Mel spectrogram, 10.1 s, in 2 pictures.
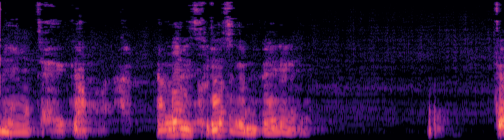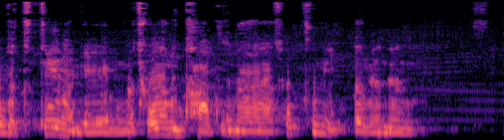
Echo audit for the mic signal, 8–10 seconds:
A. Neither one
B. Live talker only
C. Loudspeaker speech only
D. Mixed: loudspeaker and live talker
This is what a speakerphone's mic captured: C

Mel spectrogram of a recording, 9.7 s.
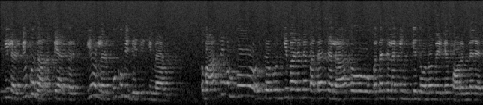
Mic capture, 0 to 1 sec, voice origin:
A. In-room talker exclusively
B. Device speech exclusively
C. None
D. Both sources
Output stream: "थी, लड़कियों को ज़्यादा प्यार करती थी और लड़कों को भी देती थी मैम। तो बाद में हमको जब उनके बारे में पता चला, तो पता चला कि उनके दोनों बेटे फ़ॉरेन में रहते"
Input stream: B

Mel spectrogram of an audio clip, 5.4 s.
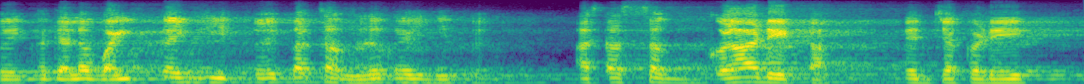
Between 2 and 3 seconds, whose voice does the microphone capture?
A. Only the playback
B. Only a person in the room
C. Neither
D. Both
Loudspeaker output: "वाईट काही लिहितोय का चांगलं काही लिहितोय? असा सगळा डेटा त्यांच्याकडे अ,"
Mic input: A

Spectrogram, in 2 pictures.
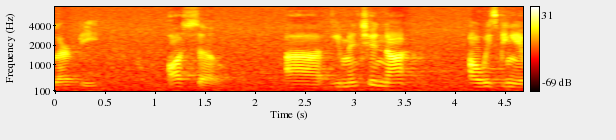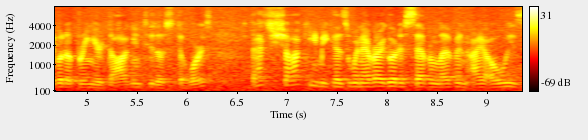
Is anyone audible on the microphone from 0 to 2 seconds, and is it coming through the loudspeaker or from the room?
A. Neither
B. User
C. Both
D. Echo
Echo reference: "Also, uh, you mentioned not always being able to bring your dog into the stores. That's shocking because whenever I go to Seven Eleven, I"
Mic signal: D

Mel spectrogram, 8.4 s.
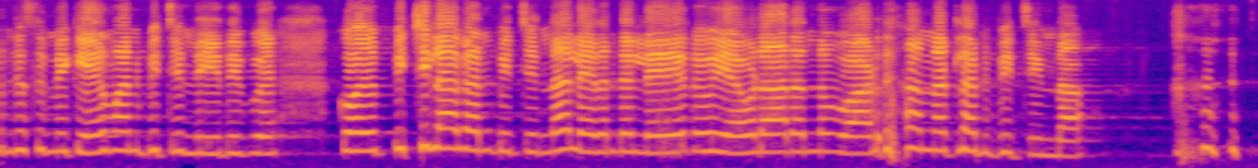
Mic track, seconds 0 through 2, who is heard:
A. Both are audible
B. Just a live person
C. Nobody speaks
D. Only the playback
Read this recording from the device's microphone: D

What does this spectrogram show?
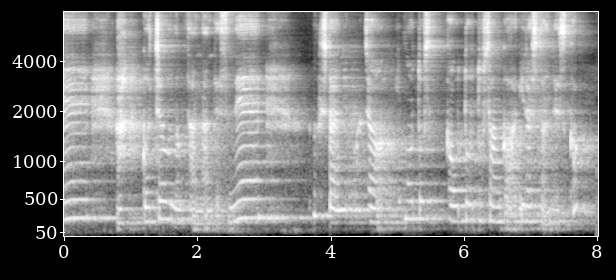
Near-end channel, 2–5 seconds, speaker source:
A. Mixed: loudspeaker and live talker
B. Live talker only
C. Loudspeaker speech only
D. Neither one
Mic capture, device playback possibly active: B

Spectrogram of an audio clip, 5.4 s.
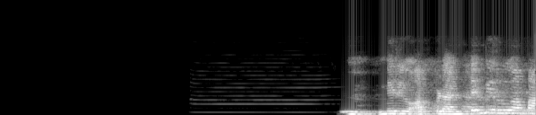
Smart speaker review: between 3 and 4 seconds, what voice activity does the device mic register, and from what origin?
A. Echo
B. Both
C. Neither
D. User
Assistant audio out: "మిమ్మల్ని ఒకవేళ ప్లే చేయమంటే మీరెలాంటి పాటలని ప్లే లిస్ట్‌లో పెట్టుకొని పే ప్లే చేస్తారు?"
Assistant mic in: D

